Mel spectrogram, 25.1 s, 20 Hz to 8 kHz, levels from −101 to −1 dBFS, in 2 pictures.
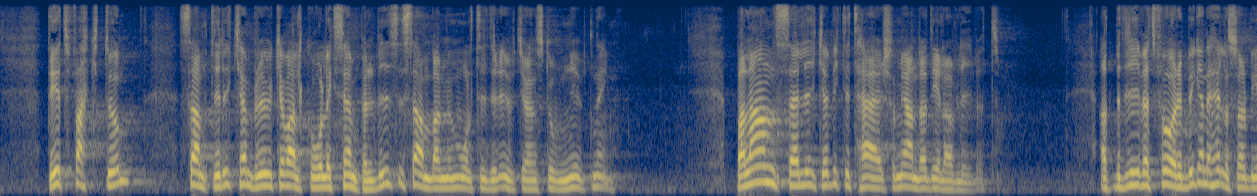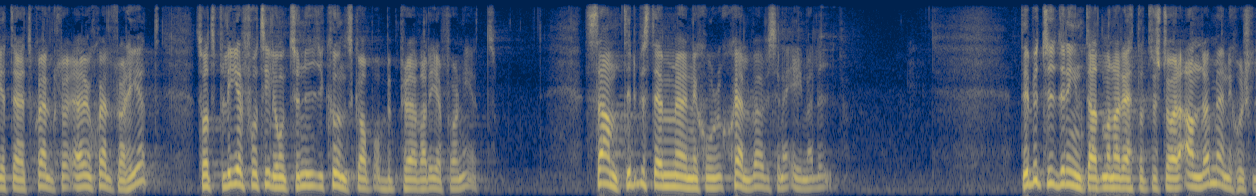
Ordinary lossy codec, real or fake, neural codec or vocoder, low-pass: none; real; none; 7.2 kHz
